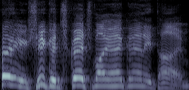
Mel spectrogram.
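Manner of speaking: put-on punched-out delivery like an old-school comic. Joking about a woman who has just joined you backstage, do a Rodney Dangerfield impression. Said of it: "that's a good impression".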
